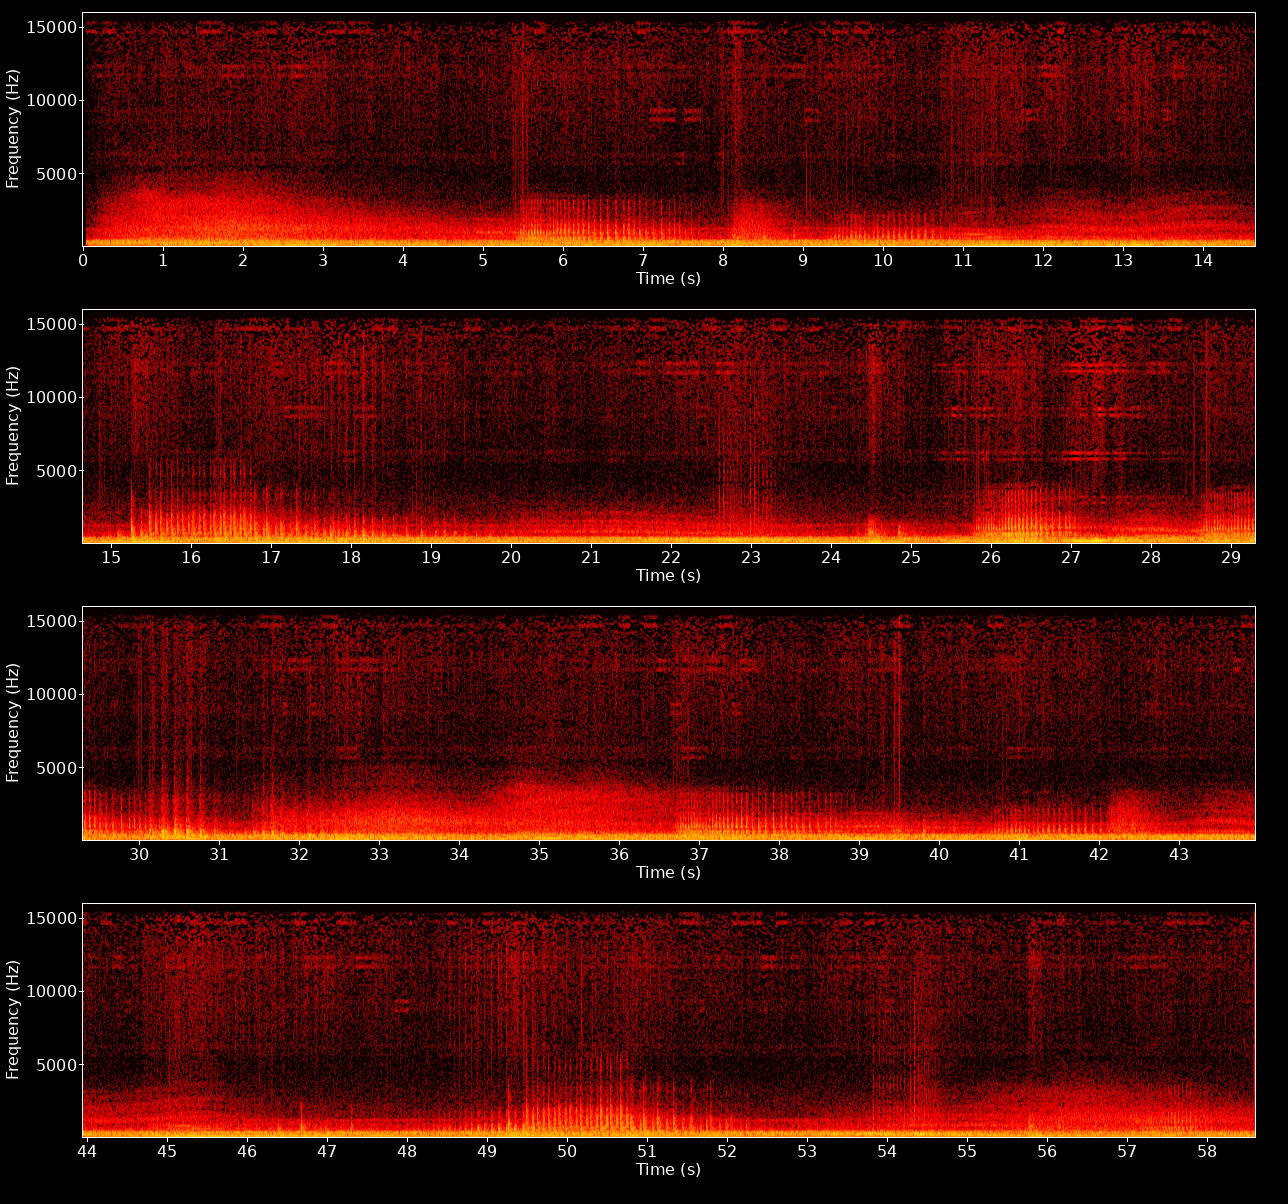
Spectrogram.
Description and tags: Haunted Ghost Ship
Multi-layered ambience recording done with Yamaha keyboard.
boat, Ghost-ship, haunted, water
